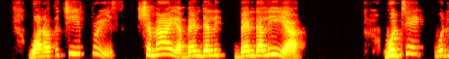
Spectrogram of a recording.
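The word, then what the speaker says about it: Shemaiah: priest they've sent the priest shamaya shamaya that's how it's pronounced to tell him that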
